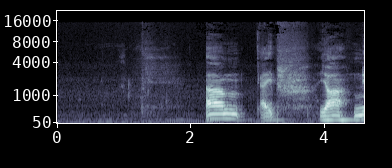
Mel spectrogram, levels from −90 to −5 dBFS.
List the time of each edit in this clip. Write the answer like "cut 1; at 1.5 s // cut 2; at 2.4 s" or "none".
none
